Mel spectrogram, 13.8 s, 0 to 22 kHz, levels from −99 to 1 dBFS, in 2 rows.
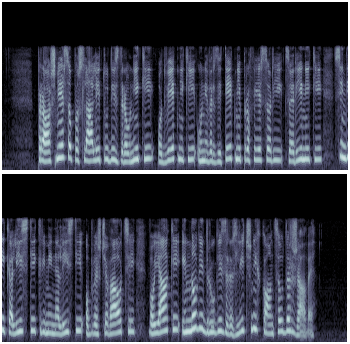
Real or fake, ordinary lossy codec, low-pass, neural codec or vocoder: real; none; 7.2 kHz; none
